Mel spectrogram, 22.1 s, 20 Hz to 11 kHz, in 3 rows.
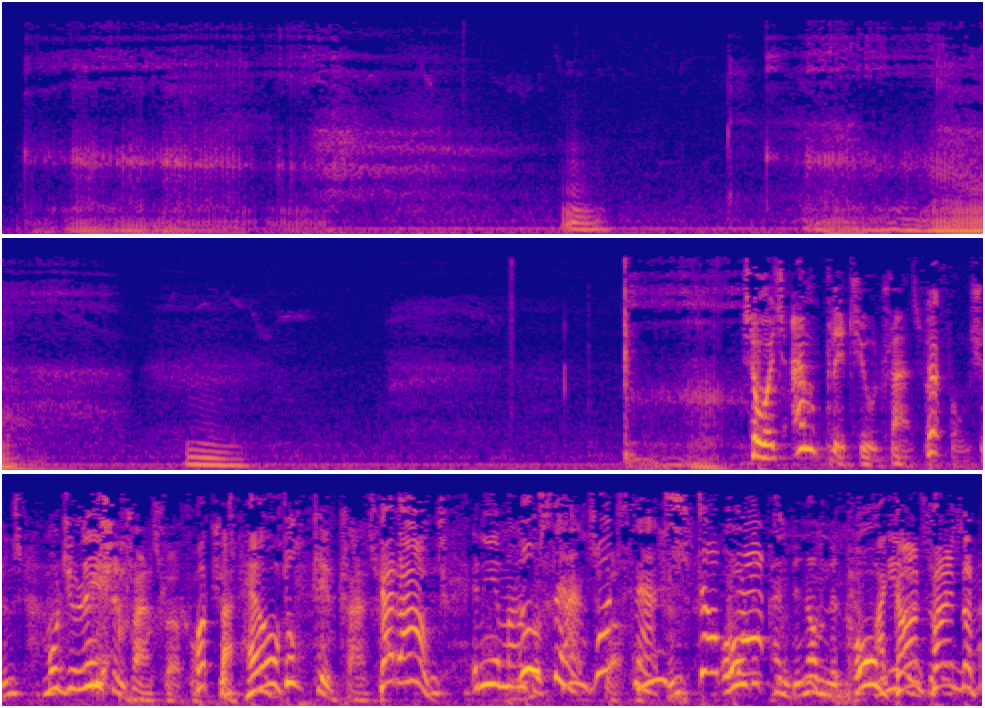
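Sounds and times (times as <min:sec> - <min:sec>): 
steady hum: 0:00.0 - 0:22.0
woman snoring lightly in bed: 0:00.2 - 0:03.5, 0:05.7 - 0:09.3, 0:12.0 - 0:13.0
speech: 0:04.2 - 0:04.6, 0:13.0 - 0:22.0.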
